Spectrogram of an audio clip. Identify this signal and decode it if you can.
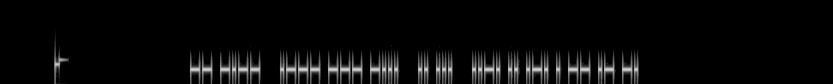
Morse code, heard as a keyed tone, about 40 wpm, 700 Hz. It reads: MY JOB IS FIREMAN
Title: Common QSO Phrases Encore 40wpm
